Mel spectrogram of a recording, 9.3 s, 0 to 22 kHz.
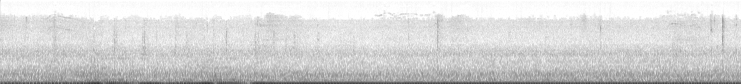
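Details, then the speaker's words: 2012 Nissan Rogue after induction service and throttle body and MAF cleaning for rough idle when A/C clutch engages: in gear with A/C on, low steady idle with only brief dips, needle barely drops; idling properly. "I'm noticing a great improvement drastic improvement actually they put it in neutral drop it in gear turn on the AC yep turn it on again the needle barely comes down now"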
